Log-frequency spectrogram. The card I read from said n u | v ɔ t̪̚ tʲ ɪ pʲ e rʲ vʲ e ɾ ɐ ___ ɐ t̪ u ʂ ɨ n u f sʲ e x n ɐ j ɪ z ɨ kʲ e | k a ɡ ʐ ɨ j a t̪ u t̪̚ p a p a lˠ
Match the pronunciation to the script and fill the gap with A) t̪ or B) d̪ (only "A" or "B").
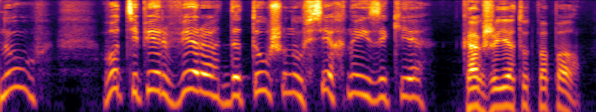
B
